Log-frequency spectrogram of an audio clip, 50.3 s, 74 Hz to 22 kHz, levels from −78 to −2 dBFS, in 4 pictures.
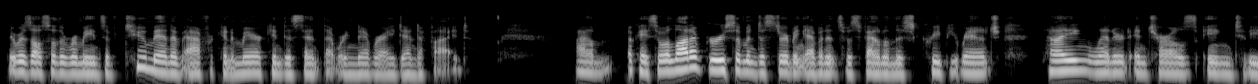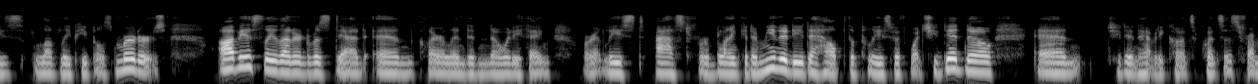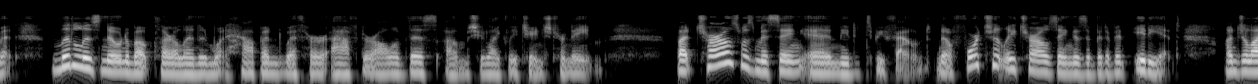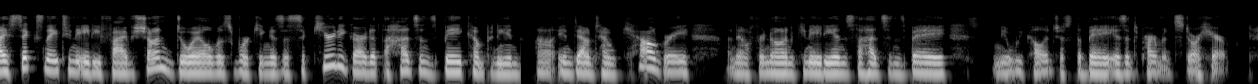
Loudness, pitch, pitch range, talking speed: -26 LUFS, 160 Hz, 150-175 Hz, 185 wpm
